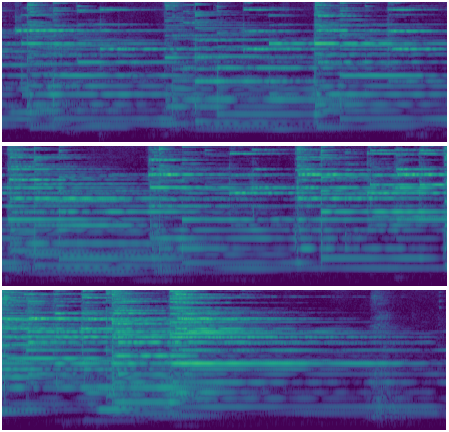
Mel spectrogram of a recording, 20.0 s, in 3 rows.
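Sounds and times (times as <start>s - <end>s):
carillon bells: 0.0s - 20.0s.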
